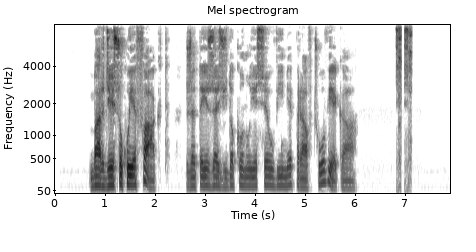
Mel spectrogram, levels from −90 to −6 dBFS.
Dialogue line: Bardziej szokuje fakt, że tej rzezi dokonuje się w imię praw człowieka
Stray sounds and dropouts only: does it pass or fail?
fail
